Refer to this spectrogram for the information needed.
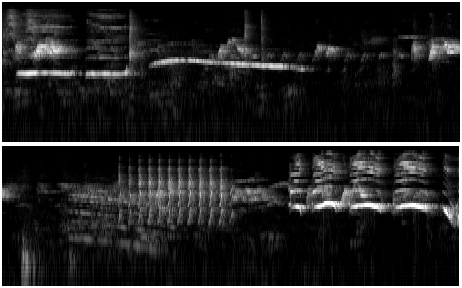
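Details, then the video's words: A silver-eared laughingthrush sings a loud, varied wild-type song of steady and falling whistles, a fast buzzy rattle, then bright, rolling warbled phrases. "Khướu Hót giọng rừng kích khướu bổi,luyện khướu bổi hót nhanh căng lửa"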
